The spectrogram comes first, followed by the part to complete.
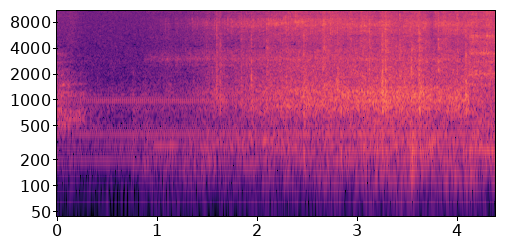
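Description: TT-scale model train running along the layout's track, its rolling and motor noise growing steadily louder as it approaches, over a faint steady hum.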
